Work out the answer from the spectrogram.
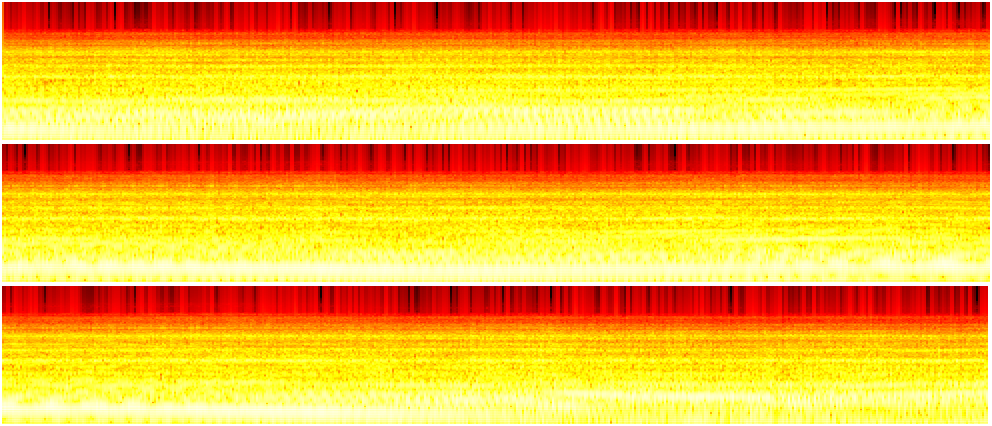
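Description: A vehicle engine running steadily while driving along, its note rising slowly, dropping after about twenty-three seconds, then climbing again near the end.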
